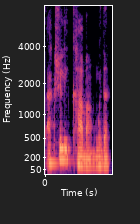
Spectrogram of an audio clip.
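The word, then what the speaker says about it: 가방: A backpack in Korean is kabang with like a K-like sound. We don't say gabang with a G sound.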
